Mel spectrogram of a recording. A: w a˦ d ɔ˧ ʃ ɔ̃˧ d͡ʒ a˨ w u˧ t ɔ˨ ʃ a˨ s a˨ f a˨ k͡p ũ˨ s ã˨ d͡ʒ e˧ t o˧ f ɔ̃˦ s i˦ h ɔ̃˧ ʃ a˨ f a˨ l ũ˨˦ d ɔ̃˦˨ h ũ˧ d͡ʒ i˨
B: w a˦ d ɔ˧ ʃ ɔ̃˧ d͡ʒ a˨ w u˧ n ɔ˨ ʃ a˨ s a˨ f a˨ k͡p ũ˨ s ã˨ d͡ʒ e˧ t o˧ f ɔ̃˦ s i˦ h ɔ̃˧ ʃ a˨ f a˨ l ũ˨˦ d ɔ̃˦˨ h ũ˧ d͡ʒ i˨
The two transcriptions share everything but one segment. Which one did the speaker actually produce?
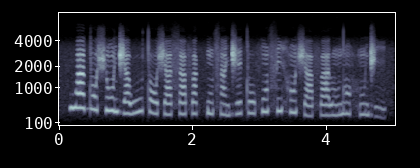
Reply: A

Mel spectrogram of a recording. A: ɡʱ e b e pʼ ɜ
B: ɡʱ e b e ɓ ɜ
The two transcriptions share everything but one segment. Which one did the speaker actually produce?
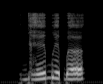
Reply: B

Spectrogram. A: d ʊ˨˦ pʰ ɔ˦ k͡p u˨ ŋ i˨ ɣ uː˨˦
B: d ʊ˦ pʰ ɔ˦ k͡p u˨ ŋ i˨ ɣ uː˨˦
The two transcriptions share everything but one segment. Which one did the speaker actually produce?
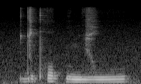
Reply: B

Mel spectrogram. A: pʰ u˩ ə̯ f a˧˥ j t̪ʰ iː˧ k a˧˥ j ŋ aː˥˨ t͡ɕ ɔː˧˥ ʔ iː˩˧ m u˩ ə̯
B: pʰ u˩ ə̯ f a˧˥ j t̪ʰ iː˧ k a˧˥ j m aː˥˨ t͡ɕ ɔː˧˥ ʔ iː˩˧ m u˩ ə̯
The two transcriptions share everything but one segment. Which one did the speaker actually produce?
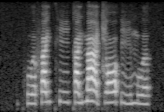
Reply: B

